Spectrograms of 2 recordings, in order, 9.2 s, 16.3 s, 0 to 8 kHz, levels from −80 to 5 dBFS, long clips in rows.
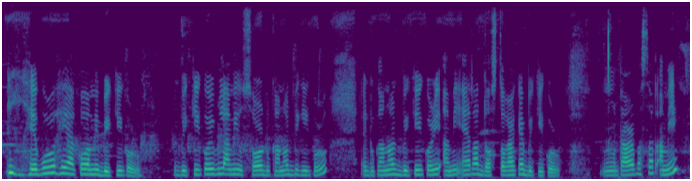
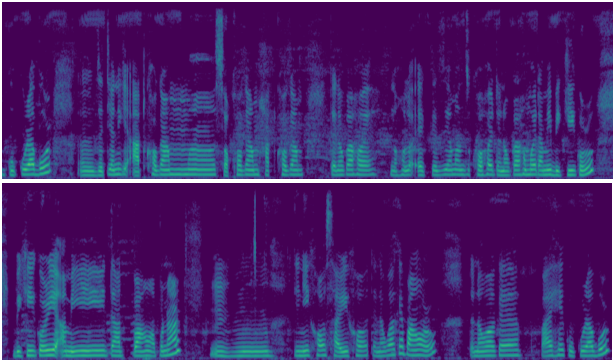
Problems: background sounds at intervals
